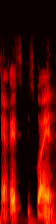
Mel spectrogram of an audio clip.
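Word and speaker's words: Eretz Israel: acerca de Eres Israel, o Eres Israel, como es lo correcto, como se debe pronunciar en hebreo.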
